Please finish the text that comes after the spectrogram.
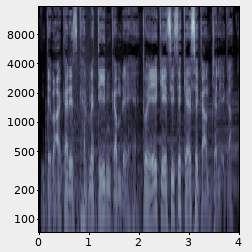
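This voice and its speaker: An older head of household in a family cartoon. His voice is lowish and his manner measured and explanatory, over soft music. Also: creaky. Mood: firm reasoning. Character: older father-in-law, reasoning head of household. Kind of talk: Hindi cartoon story acting.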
